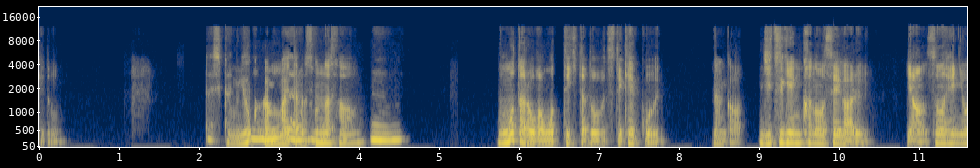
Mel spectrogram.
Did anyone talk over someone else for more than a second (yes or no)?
yes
